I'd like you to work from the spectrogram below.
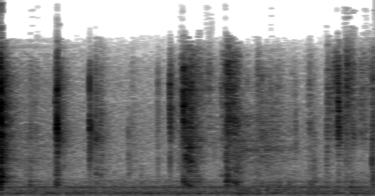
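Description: Crinkling and crackling of a paper wrapper being peeled unevenly from a stick of unsalted butter, with a few sharp rustles at irregular intervals and no talk.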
